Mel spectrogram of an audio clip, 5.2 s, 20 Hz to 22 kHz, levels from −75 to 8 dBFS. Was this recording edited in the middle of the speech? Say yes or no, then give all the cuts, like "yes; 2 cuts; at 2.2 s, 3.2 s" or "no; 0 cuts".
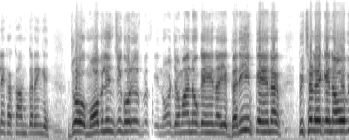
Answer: yes; 1 cut; at 2.4 s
